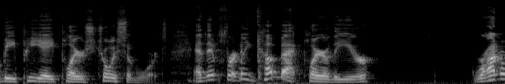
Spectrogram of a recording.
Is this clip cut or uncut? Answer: cut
